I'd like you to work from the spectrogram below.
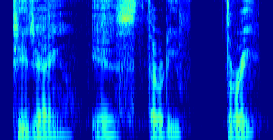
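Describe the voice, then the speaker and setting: A man with a New York accent, a dark, mellow tone, a medium pitch and fairly even intonation. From US Northeast, New York. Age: 60s. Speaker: school teacher. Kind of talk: podcast interview.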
